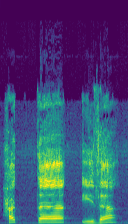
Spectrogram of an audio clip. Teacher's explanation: یہاں پر مد منفصل ہے، مد جائز بھی کہتے ہیں، منیمم اس کو 3 سے 4 حرکات کی مقدار کھینچ کر پڑھنا چاہیے، میکسیمم اس کو 5 سے 6 حرکات کی مقدار کھینچ کر پڑھ سکتے ہیں۔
